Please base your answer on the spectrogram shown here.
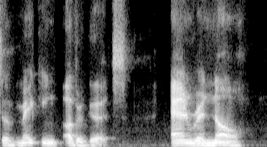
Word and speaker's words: Renault: And Renault, Renault. The T is silent. Renault.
